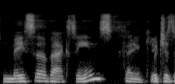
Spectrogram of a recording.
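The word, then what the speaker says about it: Meissa: co-founder and chief scientific officer of uh it's pronounced mesa vaccines thank you which is a clinical uh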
